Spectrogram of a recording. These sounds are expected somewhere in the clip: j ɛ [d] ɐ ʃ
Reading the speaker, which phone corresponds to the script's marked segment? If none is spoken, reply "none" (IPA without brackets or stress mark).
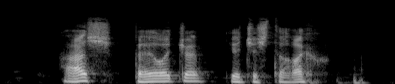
d͡ʒ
